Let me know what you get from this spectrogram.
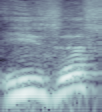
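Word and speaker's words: Isis: some sacred motive to the God exists or ease us as they was probably pronounced and nobody would mind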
